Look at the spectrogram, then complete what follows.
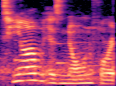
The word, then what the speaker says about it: TIAM: fun facts about tian with you so tm pronounced tiam actually comes from a persian word that means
